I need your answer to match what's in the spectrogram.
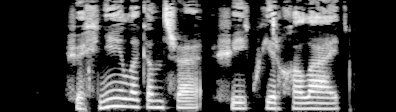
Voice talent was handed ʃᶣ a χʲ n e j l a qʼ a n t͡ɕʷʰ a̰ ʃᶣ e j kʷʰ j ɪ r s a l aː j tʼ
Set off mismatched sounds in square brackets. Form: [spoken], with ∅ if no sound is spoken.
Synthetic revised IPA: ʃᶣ a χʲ n e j l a [kʼ] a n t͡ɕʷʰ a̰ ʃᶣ e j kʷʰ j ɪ r [χ] a l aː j tʼ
